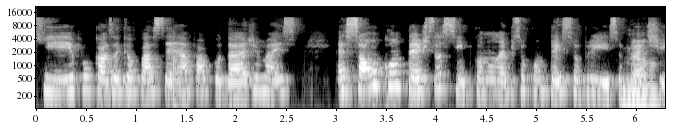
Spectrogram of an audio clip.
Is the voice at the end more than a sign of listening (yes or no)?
yes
